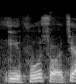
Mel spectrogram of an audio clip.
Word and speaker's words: 以弗所: 好，所以第一个以弗所教会啊，这个弗这个字是姓弗的弗，读音是弗，知道吧？你们打字的时候是打弗，我们不要念错哈，以弗啊，以弗所教会，右手拿着七星在七个金灯台中行走，所以他强调的是他是管理教会或者是掌管教会啊，运行教会的那一位。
